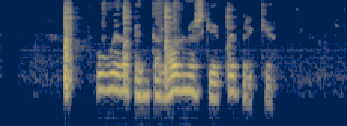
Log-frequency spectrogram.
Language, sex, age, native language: Icelandic, male, 60-69, Icelandic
